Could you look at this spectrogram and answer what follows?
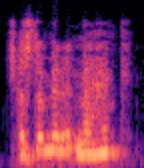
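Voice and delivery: high character voice of a hurt companion; gritted teeth. A narrator's reading. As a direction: put off a friend while in pain. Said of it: "her teeth gritted".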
